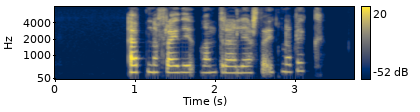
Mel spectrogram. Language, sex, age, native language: Icelandic, female, 18-19, Icelandic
